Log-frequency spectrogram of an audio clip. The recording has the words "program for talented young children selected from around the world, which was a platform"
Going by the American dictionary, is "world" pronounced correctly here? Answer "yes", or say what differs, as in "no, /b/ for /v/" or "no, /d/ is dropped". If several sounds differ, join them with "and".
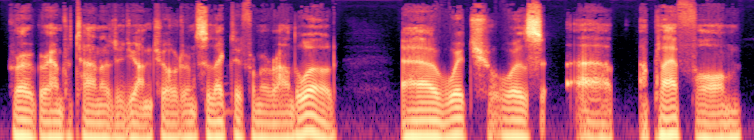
yes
